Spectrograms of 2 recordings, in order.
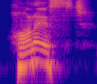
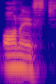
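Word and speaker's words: honest: পরের শব্দটা থেকে পরের ভাউলটা থেকে শুরু হয় এটা জাস্ট ক্লিক মাথায় রাখো হনেস্ট বলি না আমরা বলি অনেস্ট তহলে এ অনেস্ট হেয়ার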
